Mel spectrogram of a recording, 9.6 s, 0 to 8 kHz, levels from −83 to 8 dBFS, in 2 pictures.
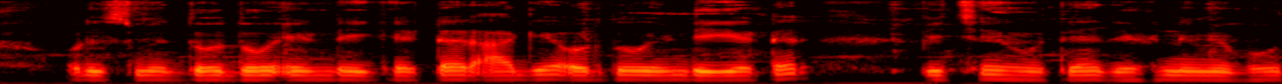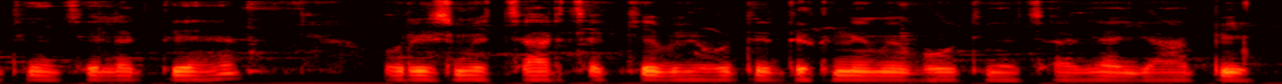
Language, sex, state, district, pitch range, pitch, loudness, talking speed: Hindi, male, Bihar, Araria, 105-115 Hz, 110 Hz, -40 LUFS, 200 wpm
